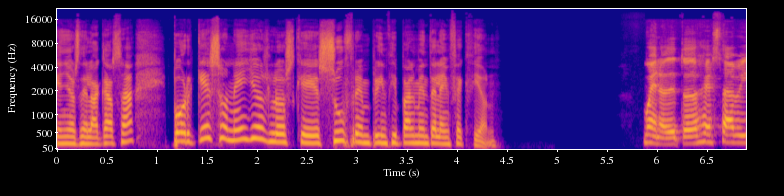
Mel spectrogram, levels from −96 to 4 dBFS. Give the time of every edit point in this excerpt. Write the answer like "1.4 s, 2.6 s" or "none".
none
